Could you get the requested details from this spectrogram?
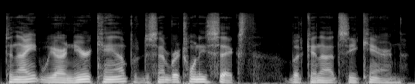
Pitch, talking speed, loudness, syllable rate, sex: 105 Hz, 200 wpm, -16 LUFS, 5.0 syllables/s, male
